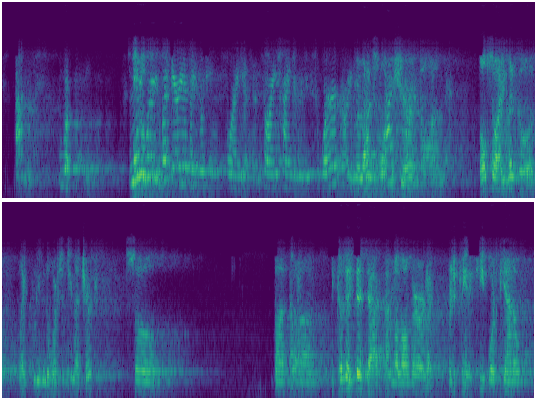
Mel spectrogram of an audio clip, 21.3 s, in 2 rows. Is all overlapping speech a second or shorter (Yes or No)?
No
